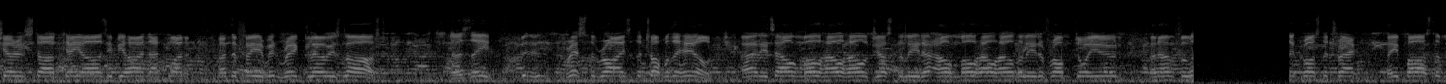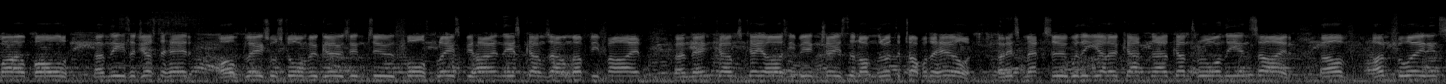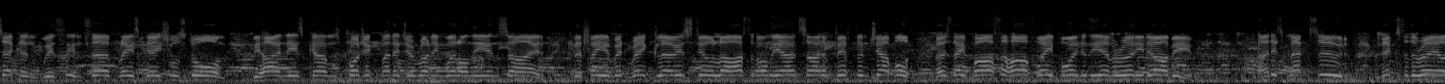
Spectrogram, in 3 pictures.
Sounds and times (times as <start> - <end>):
Speech: 0.0 - 12.0, 12.9 - 43.3.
